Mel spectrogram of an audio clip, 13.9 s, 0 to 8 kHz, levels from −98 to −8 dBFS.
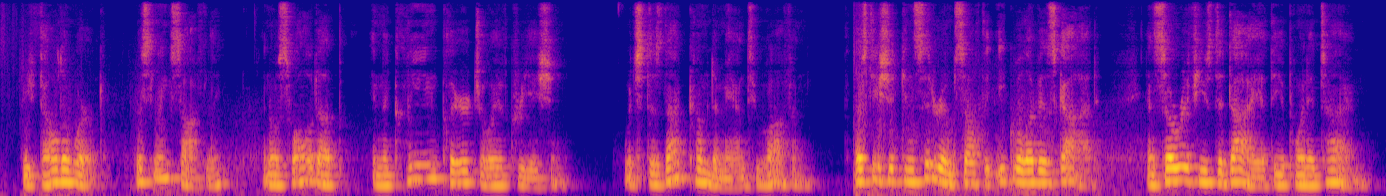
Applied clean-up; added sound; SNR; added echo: neural separator model SepFormer DNS4.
